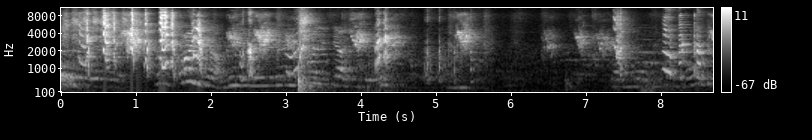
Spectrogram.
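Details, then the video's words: Talking rose-ringed parakeet repeating "Mian Mitthu Chori Khani Ha": rapid, chattering, voice-like syllables, bright and raspy, running in quick bursts, with a brief pause near the middle. "talking parrot speaking parrot"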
